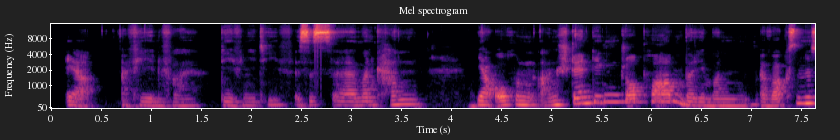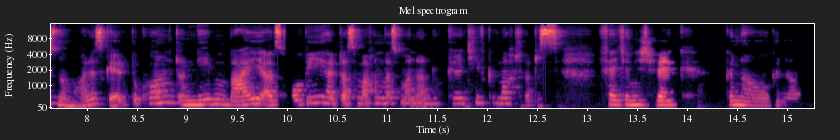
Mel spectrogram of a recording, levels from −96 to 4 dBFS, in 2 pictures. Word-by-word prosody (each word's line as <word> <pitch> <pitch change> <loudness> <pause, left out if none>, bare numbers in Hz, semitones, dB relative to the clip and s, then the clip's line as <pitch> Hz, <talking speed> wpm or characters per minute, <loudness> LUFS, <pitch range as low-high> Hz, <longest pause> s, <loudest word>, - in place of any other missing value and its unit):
Ja, - - -17 0.3
auf - - -20
jeden 155 -2 -19
Fall. 145 +1 -21 0.2
Definitiv. 155 +4 -21
Es - - +7
ist 170 +2 +11
äh, 165 -1 -16
man 170 0 -18
kann 205 +4 -17 0.5
ja 175 -2 -11
auch 180 +1 -9
'n 180 -1 -13
anständigen 255 - -13
Job 155 - -14
haben, 160 0 -11
bei 165 -2 -15
dem 155 -1 -18
man 145 +3 -19
erwachsen 155 - -4
ist, 255 -5 -1
normales 175 +9 -3
Geld - - -12
bekommt 265 +2 -15
und 185 -1 -8
nebenbei 200 +1 -8
als 190 0 +4
Hobby 255 +7 -14
halt 245 - -13
das 115 0 +1
machen, 125 -1 -15
was 125 0 -2
man 120 0 -17
dann 230 0 -19
kreativ 235 +2 -17
gemacht 240 -1 -18
hat. 185 - -24
Das 135 -1 +9 0.4
fällt 195 -3 -9
ja 185 - -10
nicht 185 0 -6
weg. 180 0 -4 0.5
Genau, 165 -4 -12
genau. 160 -1 -26
180 Hz, 175 wpm, -23 LUFS, 155-210 Hz, 0.5 s, ist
